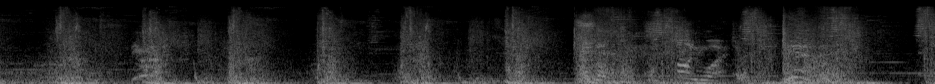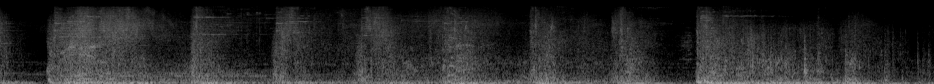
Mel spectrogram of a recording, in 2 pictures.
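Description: Spell effects and weapon hits crackle and clash in a fast video game fight.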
